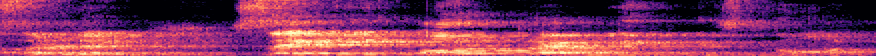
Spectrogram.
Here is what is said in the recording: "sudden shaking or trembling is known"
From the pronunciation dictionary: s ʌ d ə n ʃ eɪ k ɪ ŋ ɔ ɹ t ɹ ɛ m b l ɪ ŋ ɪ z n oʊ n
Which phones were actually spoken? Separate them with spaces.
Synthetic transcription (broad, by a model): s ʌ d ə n s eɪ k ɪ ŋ ɔ ɹ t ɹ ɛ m l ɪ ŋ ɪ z n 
